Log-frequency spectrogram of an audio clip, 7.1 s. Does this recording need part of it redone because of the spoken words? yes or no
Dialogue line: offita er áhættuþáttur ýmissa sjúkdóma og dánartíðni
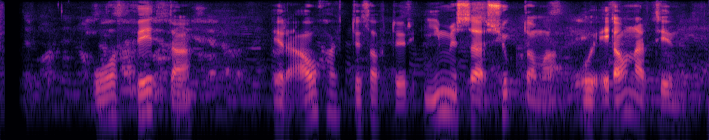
no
